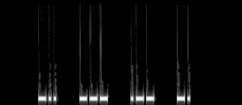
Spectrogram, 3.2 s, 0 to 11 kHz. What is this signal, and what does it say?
Morse code, heard as a keyed tone, about 34 wpm, spaced as for 20 wpm, 690 Hz. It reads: DOWN
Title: 3x Character Spacing - Top 200 Words - 35wpm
